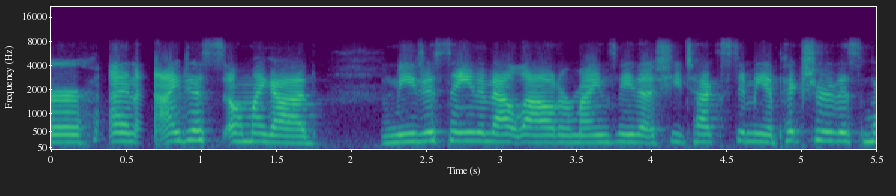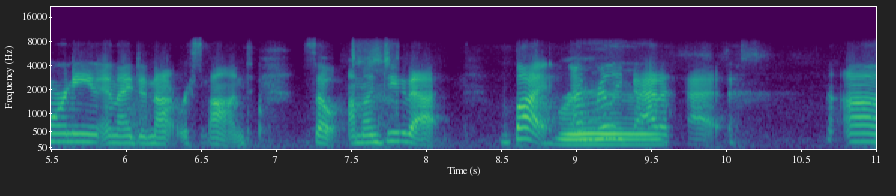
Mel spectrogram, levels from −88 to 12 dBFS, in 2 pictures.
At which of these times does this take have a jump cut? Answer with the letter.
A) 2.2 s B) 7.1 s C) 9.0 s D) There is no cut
A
